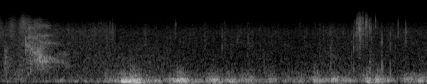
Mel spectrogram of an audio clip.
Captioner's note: thunder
